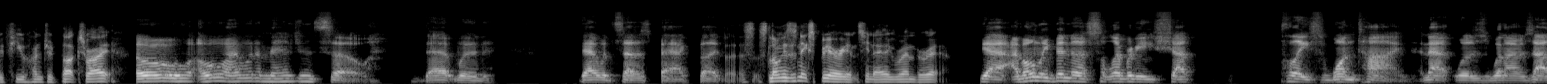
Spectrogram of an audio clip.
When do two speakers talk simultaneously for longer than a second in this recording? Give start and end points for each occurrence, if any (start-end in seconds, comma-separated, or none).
none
